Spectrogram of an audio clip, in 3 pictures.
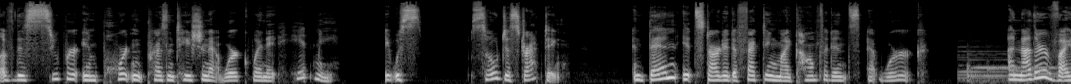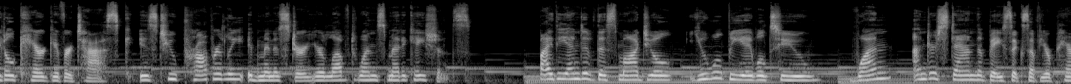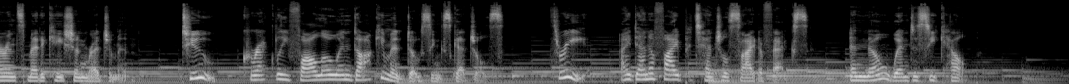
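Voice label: eLearning, Female Voice Over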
